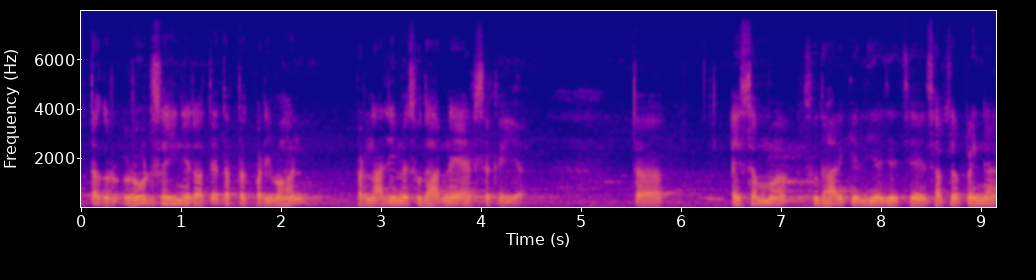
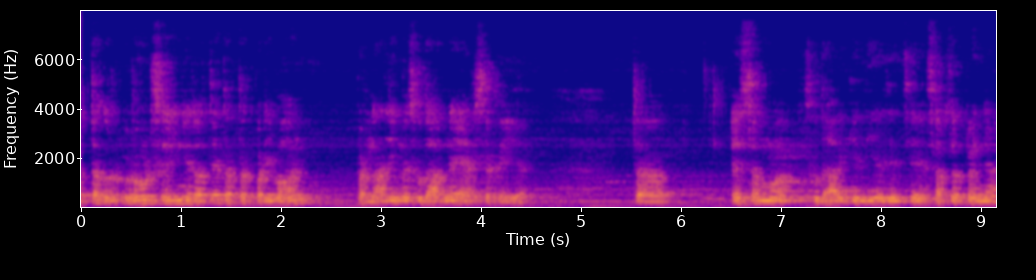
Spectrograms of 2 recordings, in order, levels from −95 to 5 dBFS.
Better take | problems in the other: first | room echo; dies away in 0.3 s

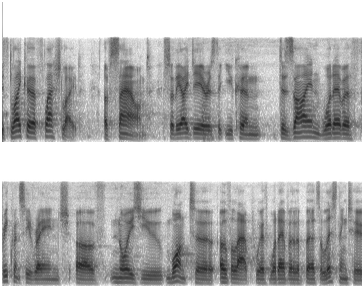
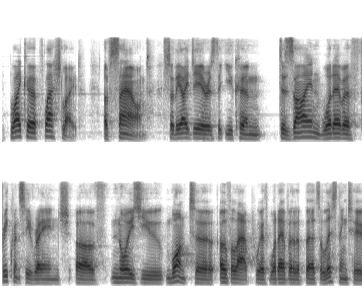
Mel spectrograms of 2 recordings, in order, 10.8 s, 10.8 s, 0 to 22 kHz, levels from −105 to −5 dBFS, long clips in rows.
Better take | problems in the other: first | noise reduction (neural mask model DeepFilterNet 3)

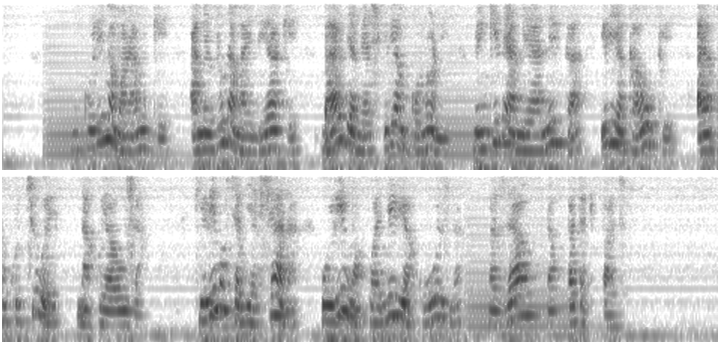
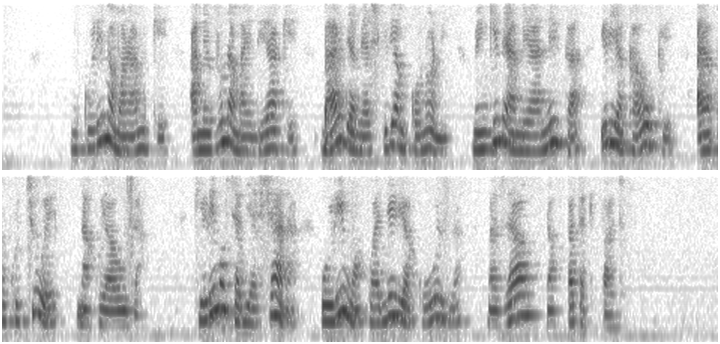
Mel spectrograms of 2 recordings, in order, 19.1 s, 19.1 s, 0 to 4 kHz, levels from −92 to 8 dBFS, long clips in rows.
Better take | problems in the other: second | background sound (Bowed string instrument); 20 dB below the speech // room echo; dies away in 0.1 s

